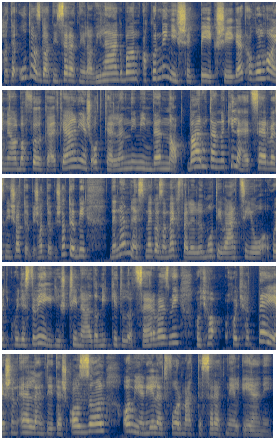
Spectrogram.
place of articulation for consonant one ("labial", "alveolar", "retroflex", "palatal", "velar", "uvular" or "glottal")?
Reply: glottal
